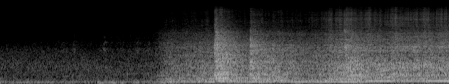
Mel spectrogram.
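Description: Metal flatbed hardware-store cart rolling and rattling over a concrete floor, starting a little over a second and a half in, with a steady low hum beneath.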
